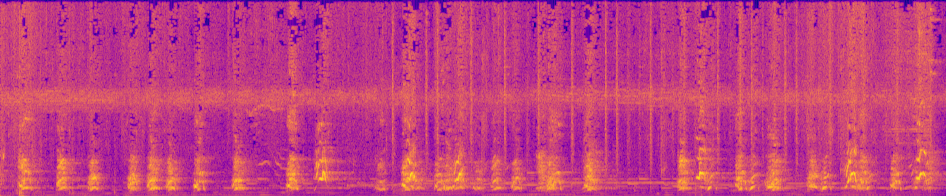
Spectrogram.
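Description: Corgis barking in a quick, continuous run of short, sharp barks, two or three a second, over steady background music.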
